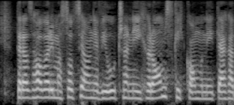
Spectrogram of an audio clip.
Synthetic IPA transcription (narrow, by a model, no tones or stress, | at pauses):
t̪ɛɾazɦɔʋɔɾiːmɔsɔt͡siaːlɲɛʋiluːt͡ʃɛniːɣɾɔmskixkɔmunit̪aːɣa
